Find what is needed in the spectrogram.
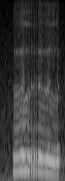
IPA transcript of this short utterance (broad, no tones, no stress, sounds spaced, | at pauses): ɯ l r ɯ l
